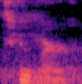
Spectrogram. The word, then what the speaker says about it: turmeric: And then we're making this the United Nations by, I always pronounce it wrong. My mom always corrects me. It's turmeric powder. Turmeric powder. I say turmeric. Turmeric. Turmeric. You go. There's no R before the M.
